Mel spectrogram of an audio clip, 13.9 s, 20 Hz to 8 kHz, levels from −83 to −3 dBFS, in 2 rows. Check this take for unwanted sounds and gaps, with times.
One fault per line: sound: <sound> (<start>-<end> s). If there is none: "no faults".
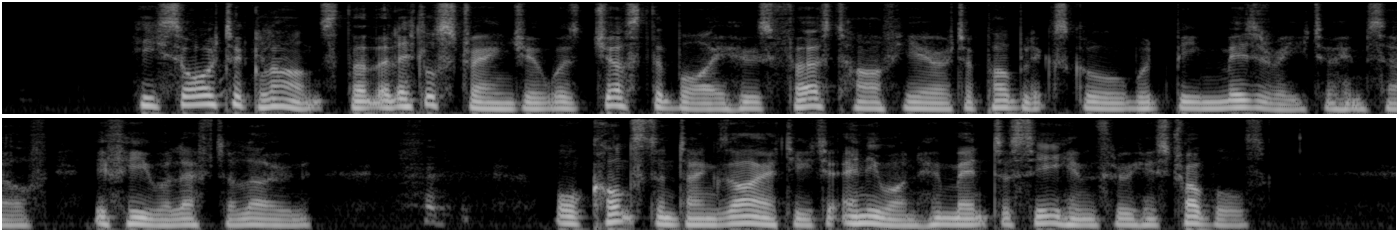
sound: laugh (8.9-9.3 s)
